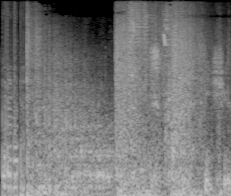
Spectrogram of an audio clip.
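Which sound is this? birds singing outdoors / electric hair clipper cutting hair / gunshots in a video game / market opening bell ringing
gunshots in a video game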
